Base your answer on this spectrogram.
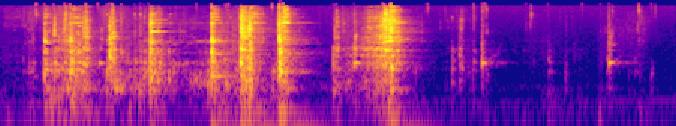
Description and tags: Dishes clanging and banging
dishes, bang, clang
